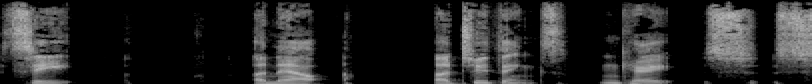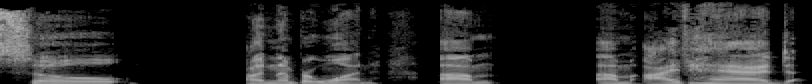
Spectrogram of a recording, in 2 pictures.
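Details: Podcast host who is a person who stutters, introducing a guest; a name is repeated before he continues; finding: stuttering.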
